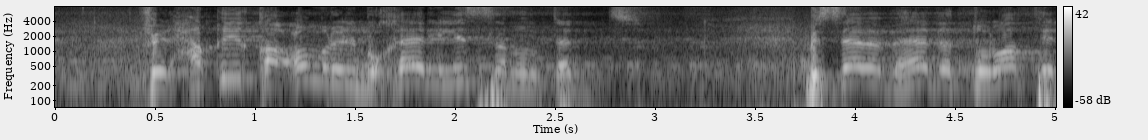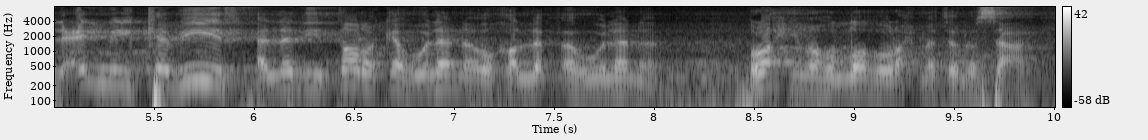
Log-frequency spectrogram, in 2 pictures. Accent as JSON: {"language": "Arabic", "country": "Egypt", "said": "إحنا من أهل مصر كأهل مصر"}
